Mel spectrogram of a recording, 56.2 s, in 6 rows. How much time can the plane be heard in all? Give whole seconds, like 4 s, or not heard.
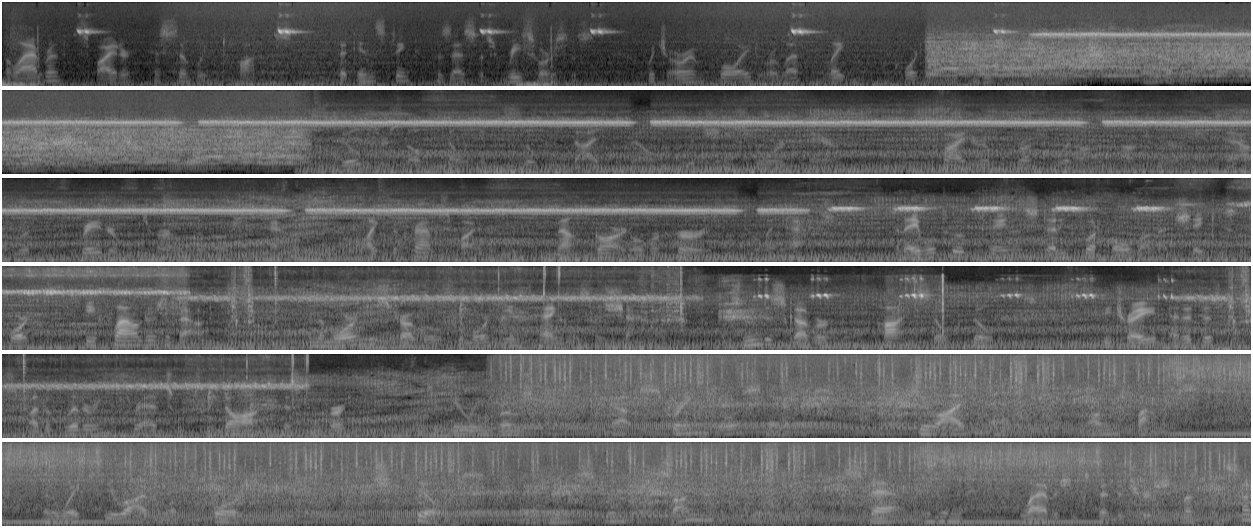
49 s.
